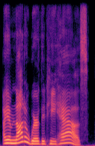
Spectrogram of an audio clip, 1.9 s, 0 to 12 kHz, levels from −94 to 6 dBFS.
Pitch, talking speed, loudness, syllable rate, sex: 245 Hz, 220 wpm, -16 LUFS, 5.3 syllables/s, female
